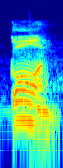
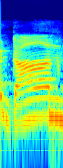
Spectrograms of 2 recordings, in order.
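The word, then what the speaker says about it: gone: গো যাওয়া আমরা গো বলি না বাট শুদ্ধ হচ্ছে গো দেখো গো যাওয়া গো ওয়েন্ট গন এটা অনেকেই আমরা গান বলে ফেলি গান গাওয়া এটা কিন্তু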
